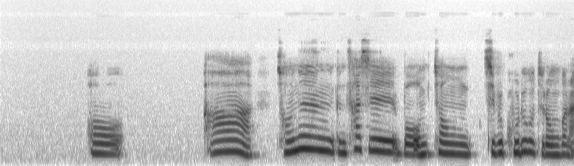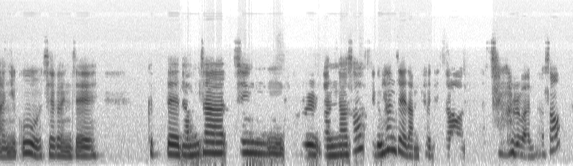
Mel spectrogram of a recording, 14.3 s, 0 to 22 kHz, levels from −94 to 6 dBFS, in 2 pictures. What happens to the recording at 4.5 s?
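Nothing goes wrong at 4.5 s; the speech carries on intact through that moment, with no dropout, click or other fault.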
